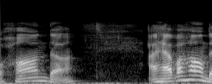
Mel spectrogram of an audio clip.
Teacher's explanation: Um som mais entre A e O.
